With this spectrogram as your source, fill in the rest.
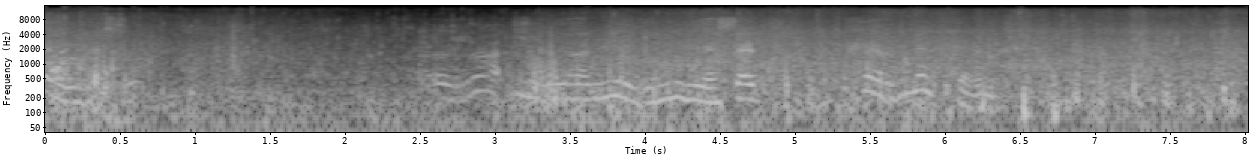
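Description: Water swishes against a moving boat's hull.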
